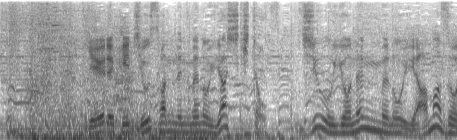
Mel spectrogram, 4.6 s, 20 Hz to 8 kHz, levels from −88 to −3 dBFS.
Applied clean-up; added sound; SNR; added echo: none; none; none; none.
